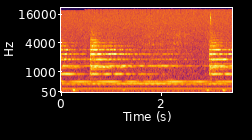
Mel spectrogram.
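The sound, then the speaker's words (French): Church bells of Bruges ring in a continuous, shimmering drone of overlapping tones, with two fresh strikes renewing the peal over the steady hum. “Il écoutait moins celle-ci, et à mesure, il entendit davantage les cloches.”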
